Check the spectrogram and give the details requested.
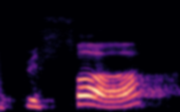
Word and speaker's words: prefer: closing sounds prefer prefer take care of the letter r prefer max but many others prefer prefer right so second syllable is stress so prefer pieces repeat some people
